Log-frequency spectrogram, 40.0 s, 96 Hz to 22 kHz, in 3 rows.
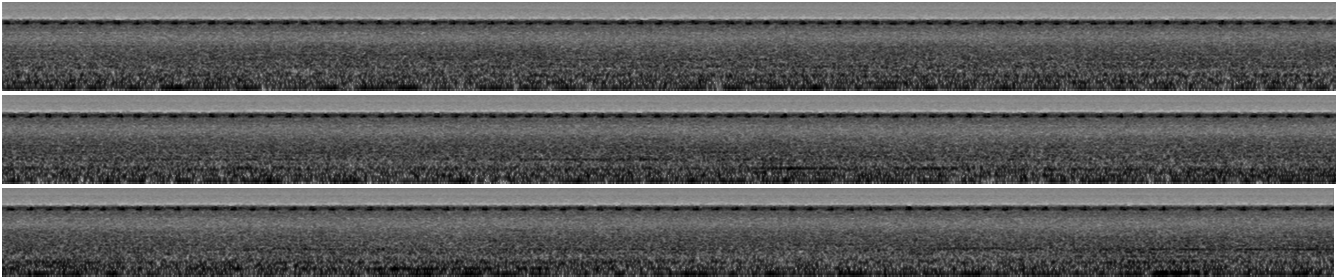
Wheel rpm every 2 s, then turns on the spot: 0, 0, 0, 0, 0, 0, 0, 0, 0, 0, 0, 0, 0, 0, 0, 0, 0, 0, 0, 0.
none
